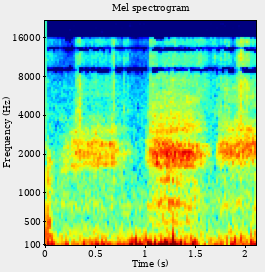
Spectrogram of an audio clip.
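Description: A bird calling three times outdoors, each call a harsh, rasping sound about half a second long, over a low rumble.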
